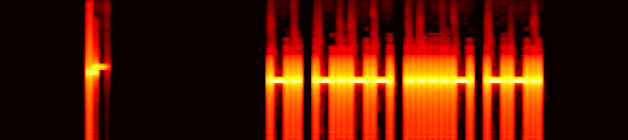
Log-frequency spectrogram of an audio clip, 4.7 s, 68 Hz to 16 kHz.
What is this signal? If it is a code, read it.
Morse code, heard as a keyed tone, about 28 wpm, 700 Hz. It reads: NY4G
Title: NA SOTA Activator Callsigns 28wpm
